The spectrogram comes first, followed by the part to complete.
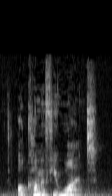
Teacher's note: if is one of the words that is not stressed it is lower in Pitch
